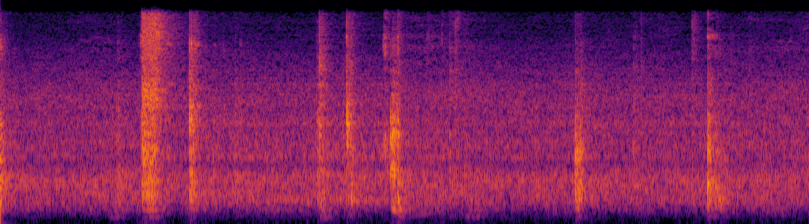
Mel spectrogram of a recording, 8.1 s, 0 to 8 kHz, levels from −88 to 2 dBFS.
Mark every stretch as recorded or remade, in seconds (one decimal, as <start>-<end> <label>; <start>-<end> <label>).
0.0-2.3 recorded; 2.3-4.0 remade; 4.0-6.6 recorded; 6.6-7.4 remade; 7.4-8.1 recorded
